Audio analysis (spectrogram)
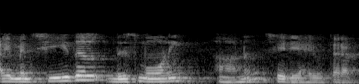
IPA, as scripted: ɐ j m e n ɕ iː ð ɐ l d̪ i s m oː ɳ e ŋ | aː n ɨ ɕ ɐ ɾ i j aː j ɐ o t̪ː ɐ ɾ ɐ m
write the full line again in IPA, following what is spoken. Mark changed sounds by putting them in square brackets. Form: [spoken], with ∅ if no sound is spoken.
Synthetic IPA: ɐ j m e n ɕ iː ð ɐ l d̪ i s m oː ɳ [i] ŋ | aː [ɳ] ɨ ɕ ɐ ɾ i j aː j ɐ [u] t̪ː ɐ ɾ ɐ m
